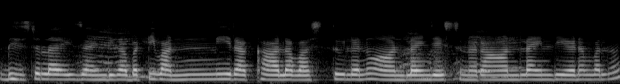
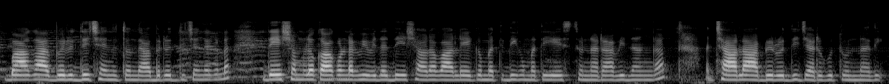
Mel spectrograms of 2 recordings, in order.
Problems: continuous background conversations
